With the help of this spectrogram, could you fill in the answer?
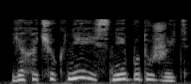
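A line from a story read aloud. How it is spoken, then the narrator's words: Timid. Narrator (Russian): начала опять Нелли, робко взглянув на меня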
